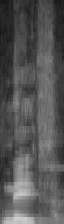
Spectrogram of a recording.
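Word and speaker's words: Hnath: is written by Lucas Nathe you know it doesn't look like Nathe but that's how his name is spelled and how his name is pronounced this is a production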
